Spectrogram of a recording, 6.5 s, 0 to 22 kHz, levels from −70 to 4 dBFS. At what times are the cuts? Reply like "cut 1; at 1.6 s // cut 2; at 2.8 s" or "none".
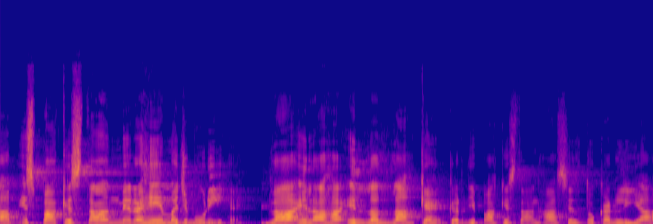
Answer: cut 1; at 2.6 s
